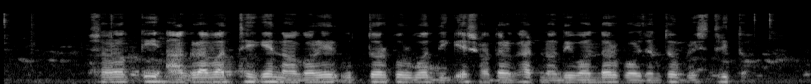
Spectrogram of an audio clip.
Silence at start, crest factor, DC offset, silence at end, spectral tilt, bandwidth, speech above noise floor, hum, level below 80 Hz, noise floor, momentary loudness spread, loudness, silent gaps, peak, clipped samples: 0.05 s; 18 dB; under 0.1%; 0 s; -5.5 dB/octave; 11.5 kHz; 29 dB; none; -52 dBFS; -53 dBFS; 10 LU; -24 LUFS; none; -8 dBFS; under 0.1%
